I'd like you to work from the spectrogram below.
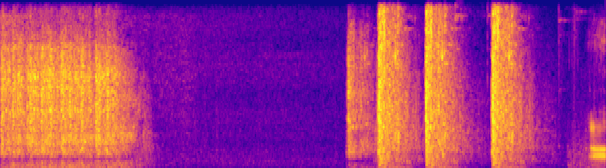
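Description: Gunfire in a competitive video game match: a steady hiss fades out, then after a quiet stretch come four loud, close bursts of rapid automatic fire in quick succession.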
